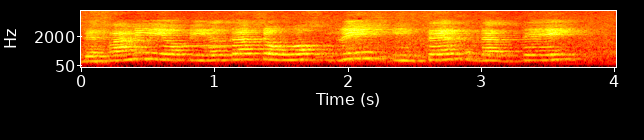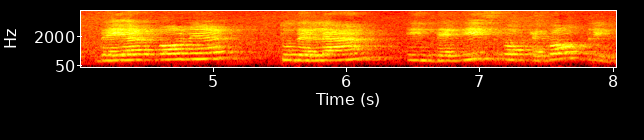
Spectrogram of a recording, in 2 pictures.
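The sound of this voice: A woman speaks at a fairly slow pace in a high, bright and sharp voice with ordinary pitch variation, and audible room echo surrounds her.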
